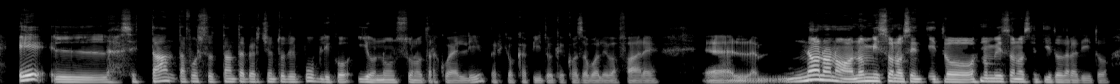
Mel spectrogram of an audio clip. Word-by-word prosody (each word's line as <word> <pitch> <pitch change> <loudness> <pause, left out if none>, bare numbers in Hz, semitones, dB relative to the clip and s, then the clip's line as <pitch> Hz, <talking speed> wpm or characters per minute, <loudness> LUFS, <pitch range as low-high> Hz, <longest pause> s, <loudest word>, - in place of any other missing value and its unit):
e 215 +4 +7
il 110 -2 0
70 130 +4 -2
forse 135 -1 -5
80% 125 0 -4
del 120 -1 -4
pubblico 120 -6 -4
io 120 -2 -1
non 105 0 -2
sono 100 -1 -6
tra 100 +4 -10
quelli, 95 - -7
perché - - -16
ho - - -13
capito 90 -2 -10
che - - -14
cosa - - -10
voleva 85 -1 -9
fare, 85 +1 -8 0.4
ehm, - - -3
l - - -5 0.3
no, 170 - +7
no, 200 -2 +8
no, 130 -8 +5
non 150 +4 +5
mi 160 -1 +6
sono 145 -3 +3
sentito 120 -3 +1
non 140 - +1
mi 135 -1 +2
sono 130 -2 +1
sentito 110 -2 -5
tradito, 95 -2 -8
120 Hz, 175 wpm, -22 LUFS, 105-135 Hz, 0.4 s, no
